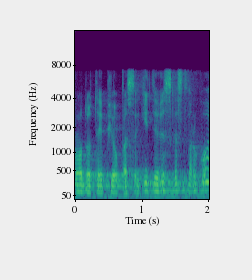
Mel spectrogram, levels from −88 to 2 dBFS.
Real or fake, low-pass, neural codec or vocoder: real; 7.2 kHz; none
